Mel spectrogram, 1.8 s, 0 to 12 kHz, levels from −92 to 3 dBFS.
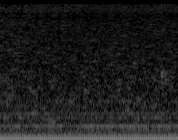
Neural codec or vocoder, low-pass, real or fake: none; 10.8 kHz; real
